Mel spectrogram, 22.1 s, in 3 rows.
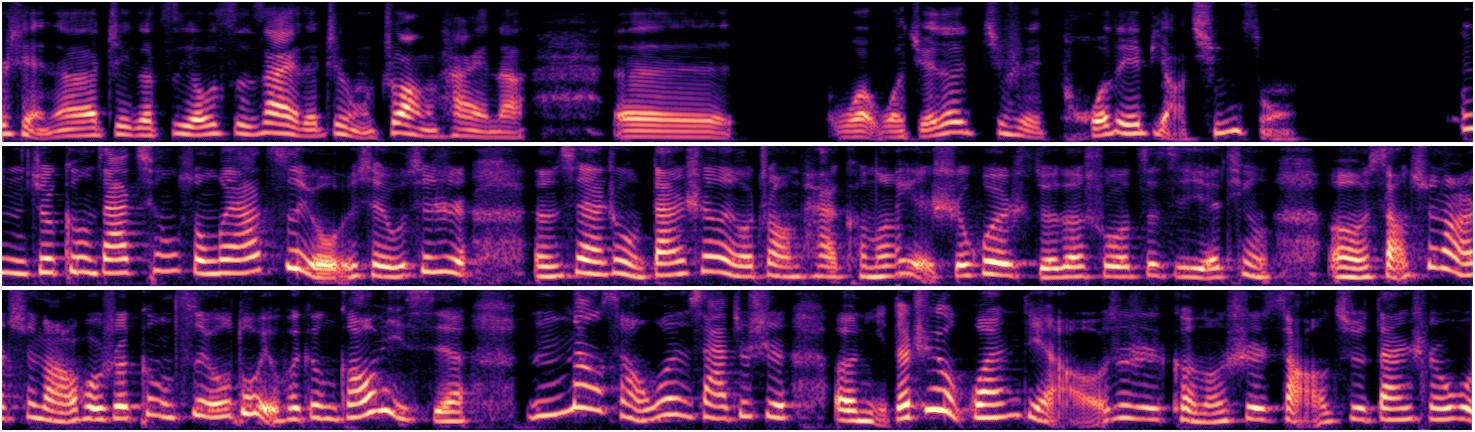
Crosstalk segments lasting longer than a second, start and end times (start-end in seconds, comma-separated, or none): none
